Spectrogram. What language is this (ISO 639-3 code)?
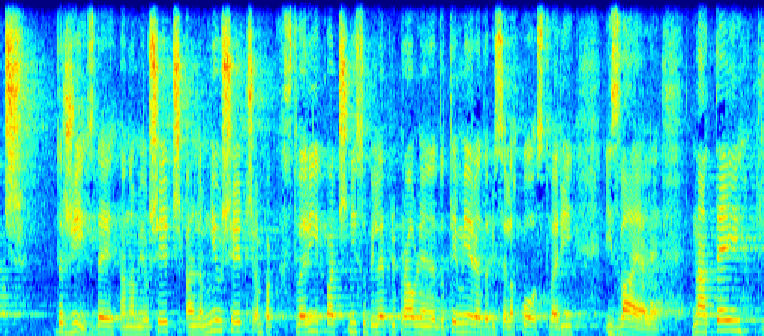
slv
